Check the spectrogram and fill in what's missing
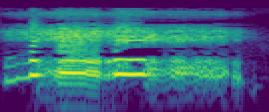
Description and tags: Slow Zombie Death
A slow zombie dies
